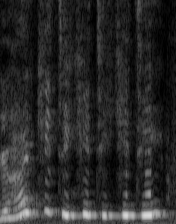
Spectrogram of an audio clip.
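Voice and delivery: very high cooing call; baby talk to cats. Retold or imitated. Old woman calling the kittens, very high cooing. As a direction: coo like a delighted child. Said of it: "That's what she was doing".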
